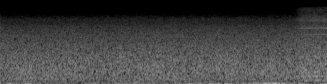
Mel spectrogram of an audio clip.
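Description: A large waterfall in Valchiavenna, Lombardy, roars in a dense, unbroken wash of falling water, steady and loud throughout with no voices.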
